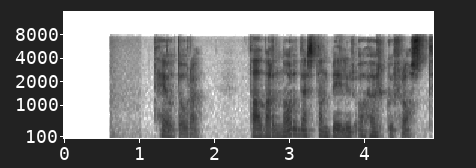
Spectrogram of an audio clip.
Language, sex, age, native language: Icelandic, male, 20-29, English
